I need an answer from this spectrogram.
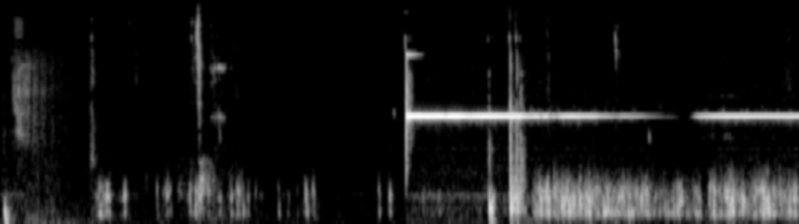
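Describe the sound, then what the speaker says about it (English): A meditation chime struck once at the opening of a sangha practice session, ringing out as a single clear, sustained tone that slowly fades, preceded by faint rustling and handling sounds in a quiet room. "I'm going to invite my chime to sing, and that will initiate the beginning of this beautiful practice."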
